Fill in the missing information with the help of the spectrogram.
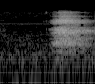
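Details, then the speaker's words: Nursing respiratory assessment of a female patient, stethoscope on the right back at the level of the last rib over the right lower lobe; a single deep, smooth inhalation with clear normal breath sounds, no wheeze or crackle. "fields are clear so far and then for this right side I'm gonna go just at the level of the last rib here and get her to take one last deep breath for that third lobe of the right lung"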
